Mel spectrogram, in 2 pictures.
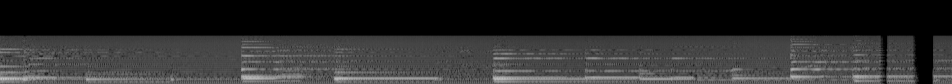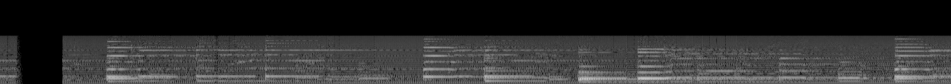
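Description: A recording of everyday sounds sits under a steady, raspy buzz that runs the whole 19 seconds and is loud, roughly 10 dB below the sound itself. This is mains buzz: sharp switching spikes from a dimmer, rectifier or unshielded lead get in twice per 50 Hz cycle, and their harmonics climb into the kilohertz range, which gives the edgy rasp rather than a soft hum. The audio is also band-limited, with nothing above 4 kHz, which fits a narrowband call codec. At 8.8 s a sound hangs for about 70 ms longer than it should, and at 11.7 s there is a briefer hold of about 32 ms, each before the sound picks up where it left off. These are short stalls from a late packet: the jitter buffer ran dry for a moment, so the receiver stretched the last fragment until the packet turned up, and nothing was lost. Longer breaks follow at 9.13 to 9.35 s and 9.68 to 10.17 s, where the last sound fades and then drops to silence, about 120 ms and 370 ms respectively, before resuming exactly where it stopped. 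These are call audio freezes, likely caused by packets held up in transit so that the jitter buffer emptied and the receiver could only extend the last sound, inserting gaps of about 200 ms and 465 ms. Between 10.95 and 11.87 s, and again from 12.73 to 13.27 s, the sound drags slightly at unchanged pitch, running at about 96% and then 91% speed, with drawn-out textures. This is jitter buffer slow-down: to rebuild its reserve, the receiver repeated tiny periods or quiet stretches over and over, adding about 49 ms and 62 ms.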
